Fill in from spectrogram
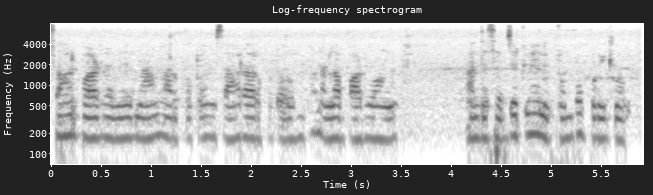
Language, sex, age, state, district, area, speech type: Tamil, female, 45-60, Tamil Nadu, Perambalur, rural, spontaneous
